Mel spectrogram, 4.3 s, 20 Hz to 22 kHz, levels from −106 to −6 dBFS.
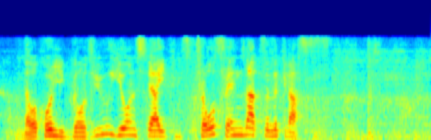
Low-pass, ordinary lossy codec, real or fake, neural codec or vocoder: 7.2 kHz; Opus, 64 kbps; fake; codec, 16 kHz in and 24 kHz out, 0.6 kbps, FocalCodec, streaming, 4096 codes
